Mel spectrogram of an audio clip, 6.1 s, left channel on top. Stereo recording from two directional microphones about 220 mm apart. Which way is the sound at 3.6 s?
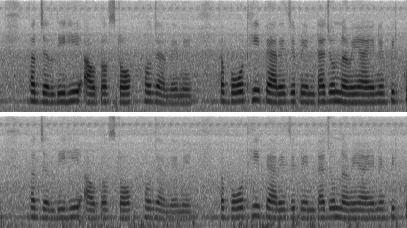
20° left (ahead or behind).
